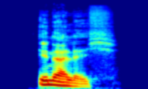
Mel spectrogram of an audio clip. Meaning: internal, inward
- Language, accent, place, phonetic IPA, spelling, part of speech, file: German, Germany, Berlin, [ˈɪnɐlɪç], innerlich, adjective, De-innerlich.ogg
